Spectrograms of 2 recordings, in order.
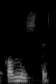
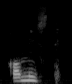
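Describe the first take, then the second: First: "comiste" with an S tacked on the end; wrong added S. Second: "comiste" slowly, ending on the open e; correct ending without S. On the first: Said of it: "No se dice comiste". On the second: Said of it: "se dice comiste". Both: Shown as a demonstration.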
